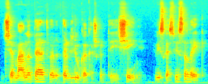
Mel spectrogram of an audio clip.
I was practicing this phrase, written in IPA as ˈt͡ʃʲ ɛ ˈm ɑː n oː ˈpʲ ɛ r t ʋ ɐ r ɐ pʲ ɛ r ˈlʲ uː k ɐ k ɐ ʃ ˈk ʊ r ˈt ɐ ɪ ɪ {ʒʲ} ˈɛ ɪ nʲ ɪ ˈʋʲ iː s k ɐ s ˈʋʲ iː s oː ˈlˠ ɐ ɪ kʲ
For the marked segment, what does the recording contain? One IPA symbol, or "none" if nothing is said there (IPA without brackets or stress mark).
ʃʲ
